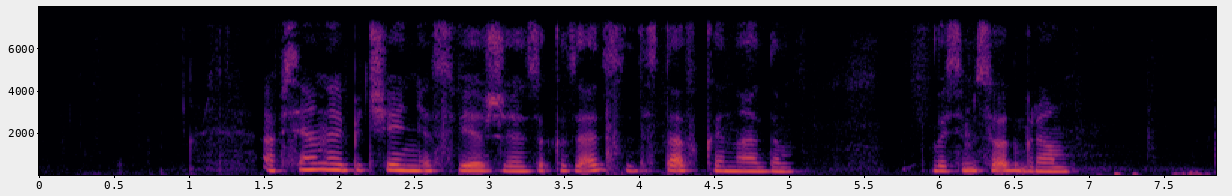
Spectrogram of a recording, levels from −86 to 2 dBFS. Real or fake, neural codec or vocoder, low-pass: real; none; 7.2 kHz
